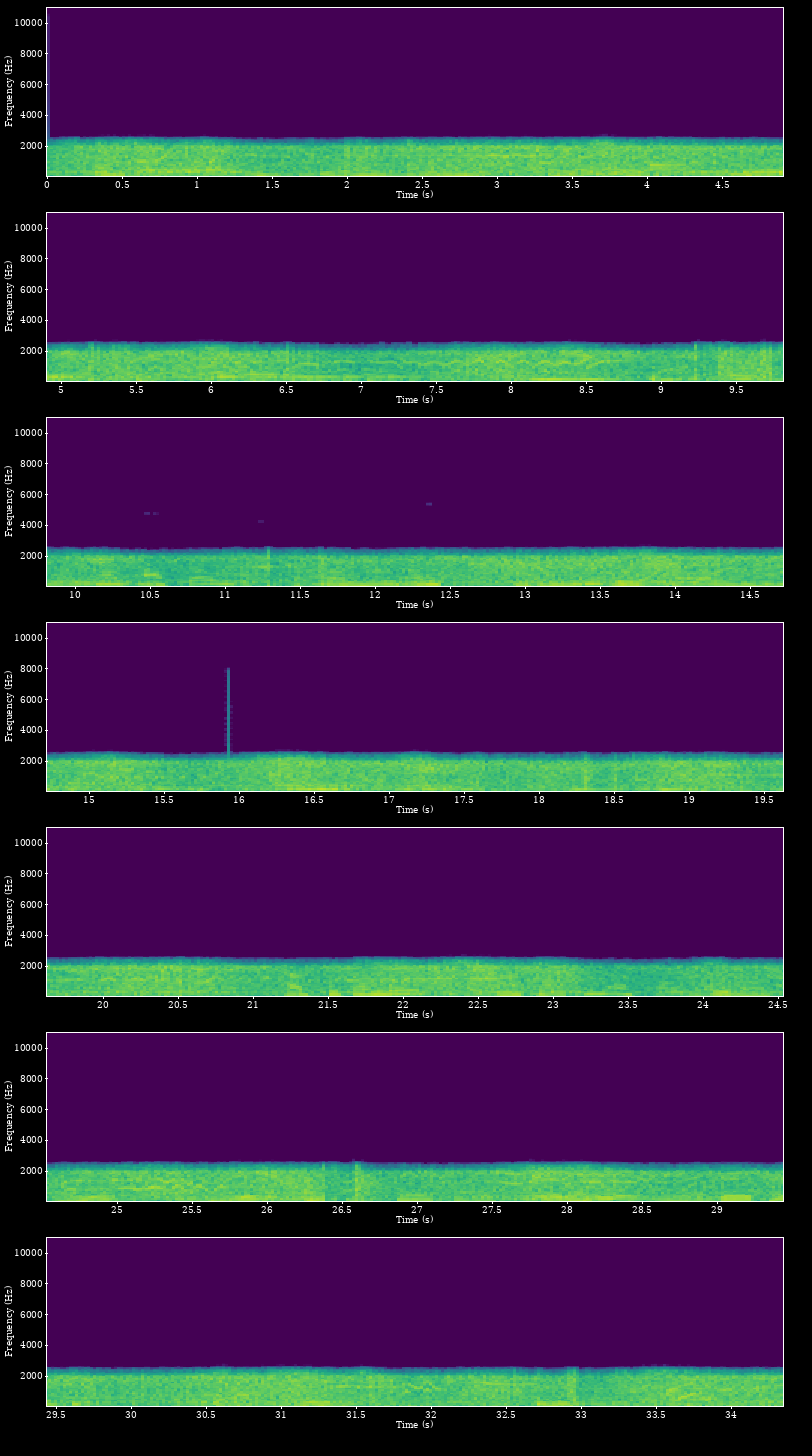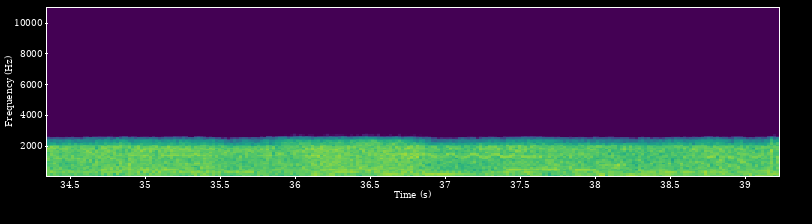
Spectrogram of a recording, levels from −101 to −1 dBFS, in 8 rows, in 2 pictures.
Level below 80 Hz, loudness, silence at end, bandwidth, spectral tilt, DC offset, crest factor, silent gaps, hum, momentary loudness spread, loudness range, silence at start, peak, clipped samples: -46 dBFS; -16 LUFS; 0 s; 2.7 kHz; -13.5 dB/octave; under 0.1%; 14 dB; none; none; 5 LU; 2 LU; 0 s; 0 dBFS; under 0.1%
